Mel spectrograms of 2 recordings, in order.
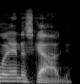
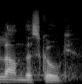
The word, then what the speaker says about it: Landeskog: anything that anybody has ever known about Gabriel Landeskog. Well, maybe people are confused because they don't actually know who we're talking about, because we've all been saying his name wrong for like 15 years. Gabriel Landeskog.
